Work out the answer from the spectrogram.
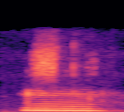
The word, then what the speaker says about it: whistling: Whistling. Good, yeah, so that T is going to be silent, whistling, okay?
